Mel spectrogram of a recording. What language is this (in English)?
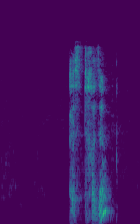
Kabyle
